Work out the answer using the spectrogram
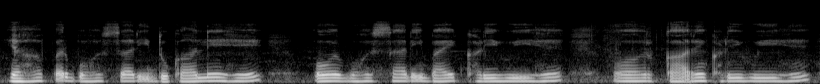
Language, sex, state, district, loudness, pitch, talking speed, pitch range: Hindi, male, Bihar, Bhagalpur, -17 LUFS, 150 Hz, 130 wpm, 145-155 Hz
